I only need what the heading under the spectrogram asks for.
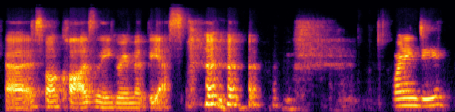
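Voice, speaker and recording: A woman's voice: medium pitch, animated, slow, fairly bright tone. Young woman running a zoom meeting, lots of ums and laughs, sounds a bit far off. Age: young adult. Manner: chatty, laughing, filler-heavy. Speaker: meeting host. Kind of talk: casual video-call chat. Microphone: video call.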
